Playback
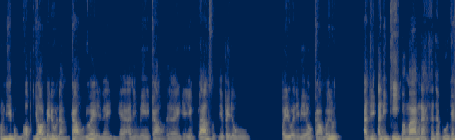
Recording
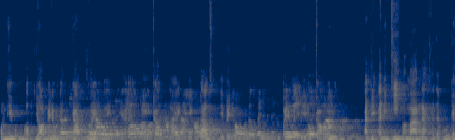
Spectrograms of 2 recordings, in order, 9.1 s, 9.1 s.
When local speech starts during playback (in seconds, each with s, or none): 1.2 s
